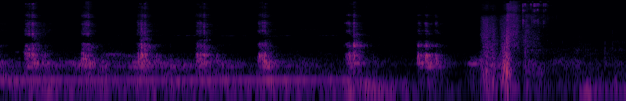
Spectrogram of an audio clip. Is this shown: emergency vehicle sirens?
no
